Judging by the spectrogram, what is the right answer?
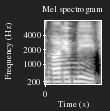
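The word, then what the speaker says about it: Nynaeve: someone wrote nine neve so the number nine and then e for evening nine eve so this is a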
